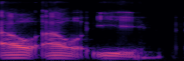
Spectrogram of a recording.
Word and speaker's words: Hjelle: Sean Helly Yeah. or I Jelly. I don't know how to say it. It's very Yeah. confusing. It's Hjelle.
